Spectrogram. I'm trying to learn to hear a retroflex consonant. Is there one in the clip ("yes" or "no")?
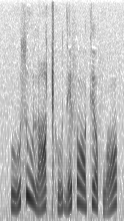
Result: no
